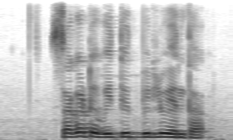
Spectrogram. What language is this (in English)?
Telugu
